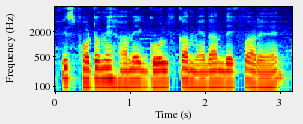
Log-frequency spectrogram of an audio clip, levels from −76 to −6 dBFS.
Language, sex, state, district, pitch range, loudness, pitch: Hindi, male, West Bengal, Alipurduar, 115-135 Hz, -17 LUFS, 120 Hz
